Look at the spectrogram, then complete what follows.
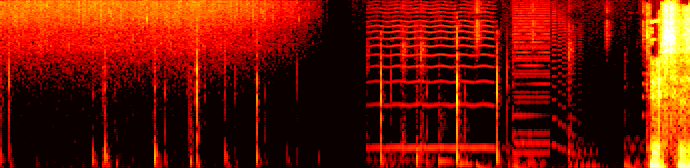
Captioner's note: footsteps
